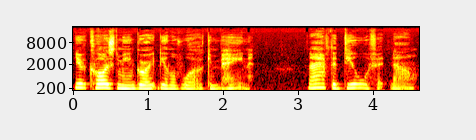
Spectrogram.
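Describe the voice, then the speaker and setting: A woman with an English accent playing a cruel, condescending female boss in an ASMR roleplay, murmuring with drawn-out pauses. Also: mid-range voice, fairly even intonation, gravelly, warm tone. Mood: mocking, cruel.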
